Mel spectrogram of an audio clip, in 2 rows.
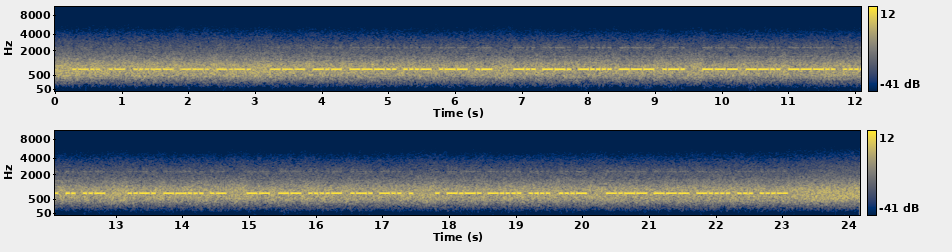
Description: Morse code, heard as a keyed tone, hand-sent with a paddle, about 28 wpm, 770 Hz, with heavy radio static and a narrow filter. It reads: LA3GC OK8VWA DG6OR OZ8HIU F7A MM4RDE EC6HV YO6SV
